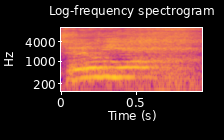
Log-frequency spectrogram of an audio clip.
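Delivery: loud, high-pitched yell.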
